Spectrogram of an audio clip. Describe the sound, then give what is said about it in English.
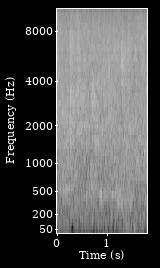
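Water drips and trickles all around inside a pitch-black tunnel in a steady wash of hiss. No single drops stand out from the constant, fairly quiet background, and nobody speaks. “It was pitch black, and the sound of the dripping water came from all around.”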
